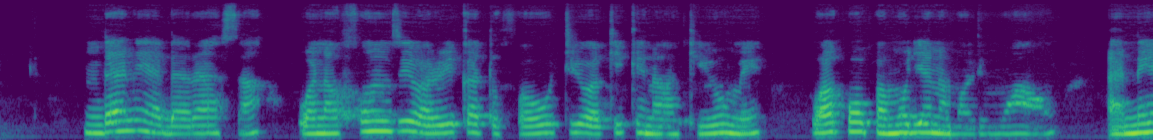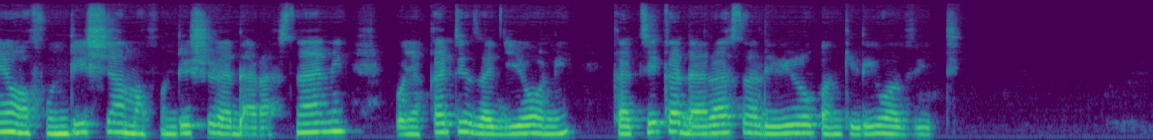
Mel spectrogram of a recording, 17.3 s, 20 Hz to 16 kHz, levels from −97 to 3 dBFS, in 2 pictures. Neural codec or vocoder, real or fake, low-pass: vocoder, 44.1 kHz, 128 mel bands, Pupu-Vocoder; fake; 14.4 kHz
